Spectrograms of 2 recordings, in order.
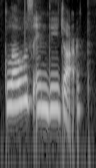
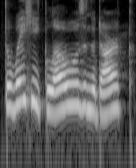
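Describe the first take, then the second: First: Slow, careful dictation as he writes; slowly noting down. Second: Said in the usual way. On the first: A narrator's reading. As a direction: read it out while jotting it down. Noting words in notebook.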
